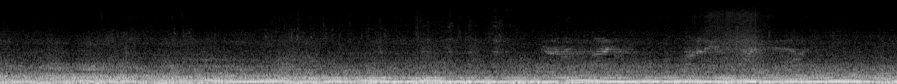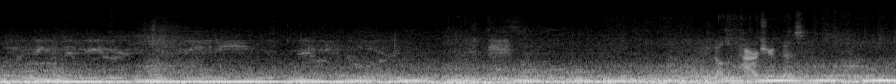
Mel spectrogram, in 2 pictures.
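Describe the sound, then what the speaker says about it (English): Big Pratt & Whitney radial engines of a C-47 aircraft roar in a steady, loud, low rumbling drone, a museum simulation of a paratrooper jump flight over Normandy, with faint voices under it. "Hear the roar of those big Pratt & Whitney engines."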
